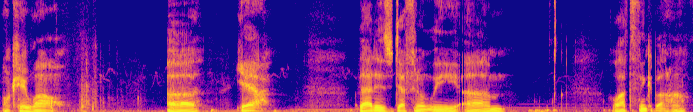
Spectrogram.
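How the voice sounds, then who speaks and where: Very deep-voiced, thoughtful male host. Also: a little hiss or hum. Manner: thoughtful, deliberate, halting. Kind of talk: reflective interview and casual musing.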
